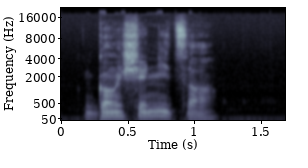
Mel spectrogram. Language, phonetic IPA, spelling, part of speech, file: Polish, [ˌɡɔ̃w̃ɕɛ̇̃ˈɲit͡sa], gąsienica, noun, Pl-gąsienica.ogg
